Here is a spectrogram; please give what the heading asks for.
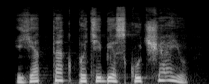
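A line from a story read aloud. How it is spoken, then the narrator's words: Whispering. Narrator (Russian): шептала она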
